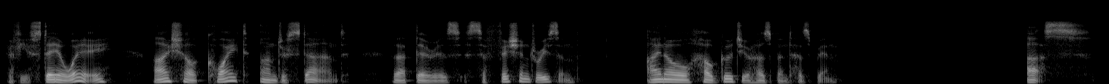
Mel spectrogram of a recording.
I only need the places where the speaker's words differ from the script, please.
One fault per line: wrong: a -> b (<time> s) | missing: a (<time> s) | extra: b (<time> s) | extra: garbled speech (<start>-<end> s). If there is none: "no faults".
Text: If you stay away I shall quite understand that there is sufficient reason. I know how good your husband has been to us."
missing: to (8.4 s)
